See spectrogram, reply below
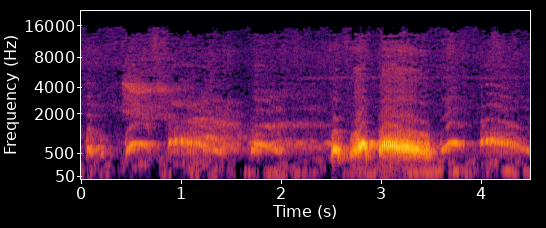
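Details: Spotted doves calling, a sound used to lure birds into traps. Several soft, falling coos overlap, with one louder hoarse rolling coo phrase in the middle.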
